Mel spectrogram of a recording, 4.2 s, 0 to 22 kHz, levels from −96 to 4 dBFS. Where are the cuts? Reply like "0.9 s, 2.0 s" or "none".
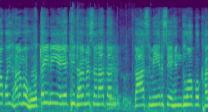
2.5 s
